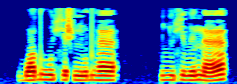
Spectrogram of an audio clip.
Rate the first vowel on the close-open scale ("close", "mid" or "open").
open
